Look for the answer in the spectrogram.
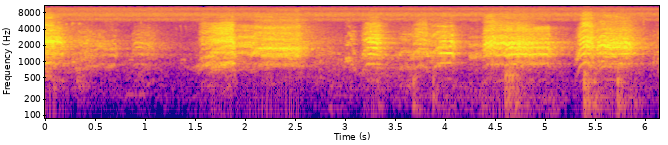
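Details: Harsh squawking macaws in Manu, Peru, with louder grating bursts building in the second half and a few low thumps underneath.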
